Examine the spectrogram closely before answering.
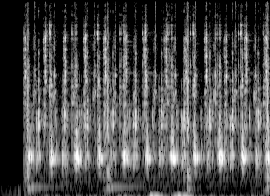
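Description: A clock ticks in a steady, rapid rhythm, each tick crisp, with a faint low hum running underneath throughout.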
